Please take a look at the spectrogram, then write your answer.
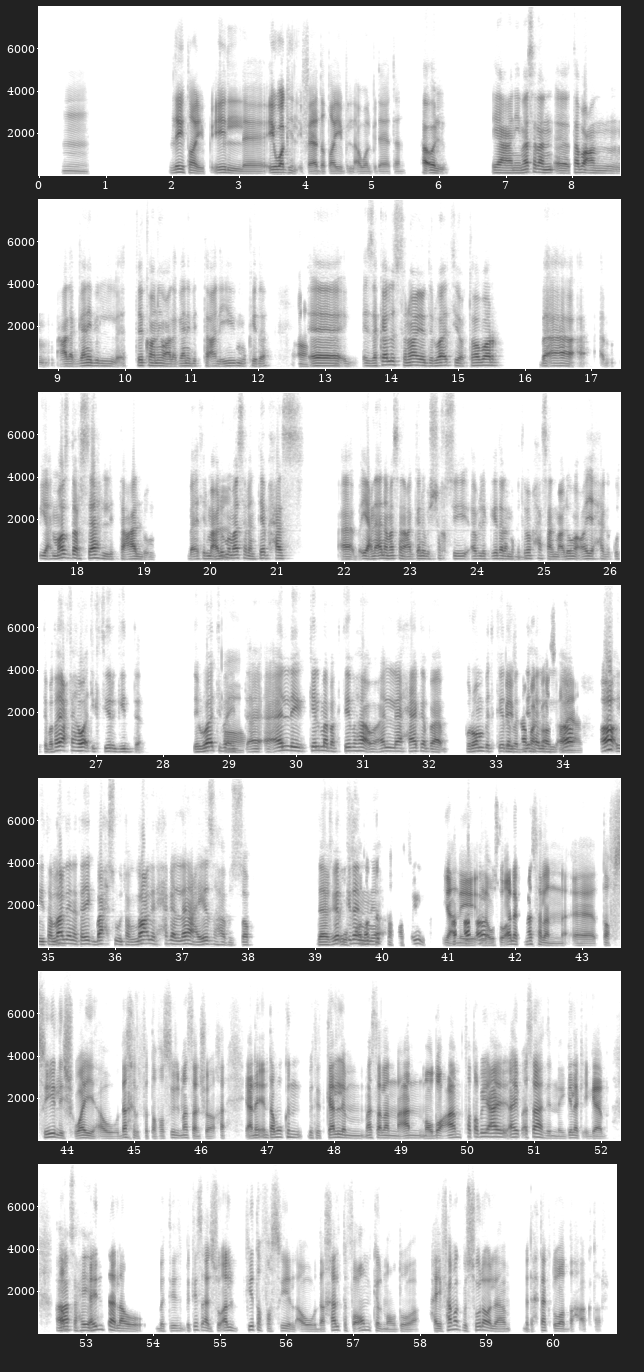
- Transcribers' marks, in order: tapping; in English: "p prompt"
- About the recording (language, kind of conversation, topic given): Arabic, podcast, تفتكر الذكاء الاصطناعي هيفيدنا ولا هيعمل مشاكل؟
